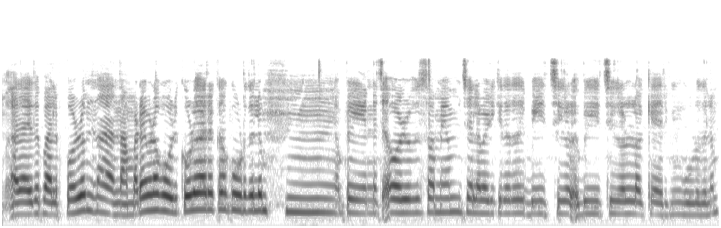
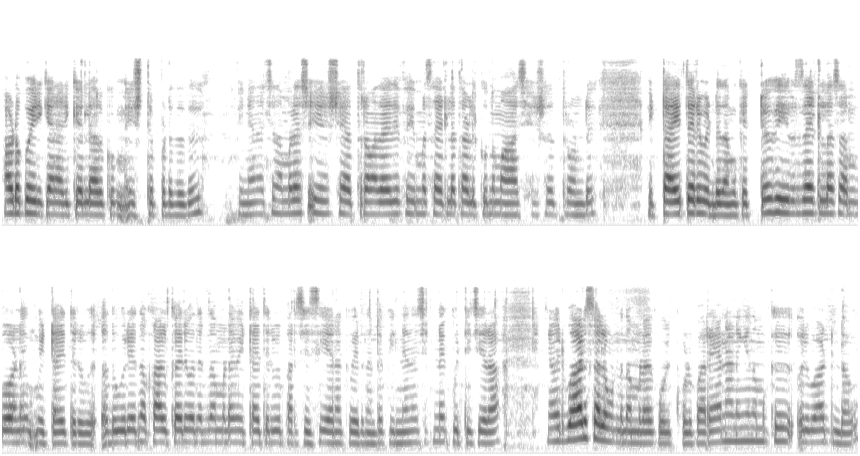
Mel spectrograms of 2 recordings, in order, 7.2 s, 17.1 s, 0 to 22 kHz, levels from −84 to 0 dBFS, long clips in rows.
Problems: low volume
